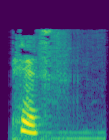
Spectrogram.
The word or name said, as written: piff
